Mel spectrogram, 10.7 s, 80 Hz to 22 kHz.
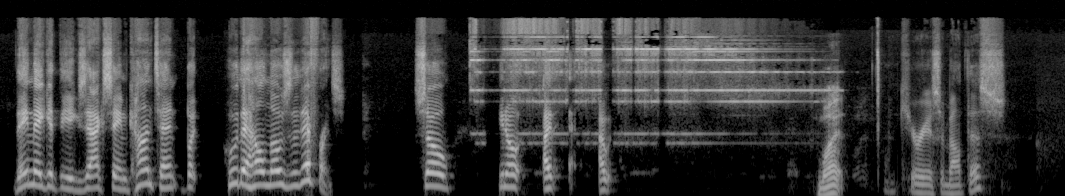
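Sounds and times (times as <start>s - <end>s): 
speech: 0.2s - 3.5s, 4.2s - 6.5s, 8.2s - 10.1s
cell phone ringing with high electronic trill: 4.7s - 8.4s.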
